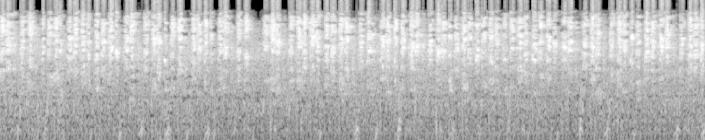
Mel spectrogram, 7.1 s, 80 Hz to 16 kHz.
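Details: 1975 Harley XLH Ironhead Sportster V-twin, fresh rebuild, first start outdoors on a temporary lawnmower gas tank: loping uneven potato-style beat about four pulses a second, mechanical clatter, settling steady; oil return established, oil pump working, normal idle.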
